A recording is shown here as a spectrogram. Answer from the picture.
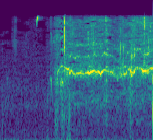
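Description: Droll Yankees Flipper feeder's electric motor whining as it spins the perch ring under a squirrel's weight. A steady, slightly wavering high whine starts a little under a second in, with a few sharp knocks over it.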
